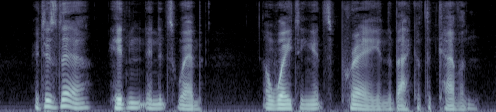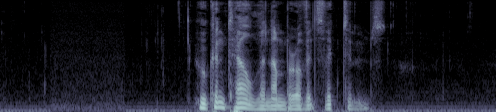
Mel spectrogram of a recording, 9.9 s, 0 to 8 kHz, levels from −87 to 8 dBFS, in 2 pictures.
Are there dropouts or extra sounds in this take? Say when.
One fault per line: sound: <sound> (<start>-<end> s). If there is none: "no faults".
no faults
